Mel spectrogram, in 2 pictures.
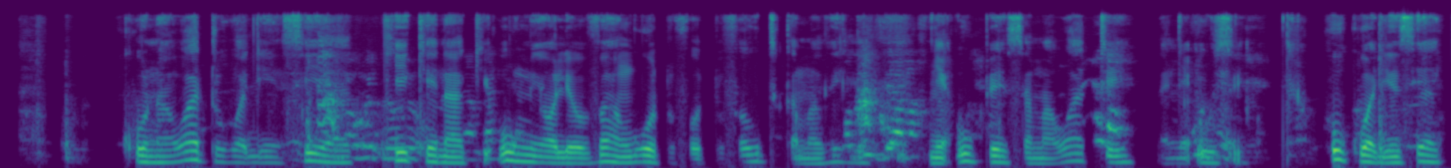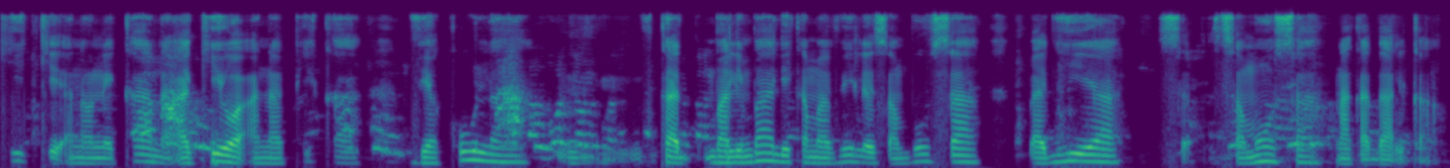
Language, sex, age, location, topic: Swahili, male, 18-24, Mombasa, government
